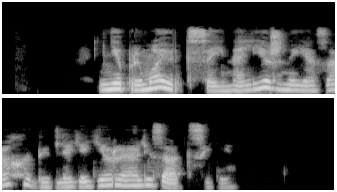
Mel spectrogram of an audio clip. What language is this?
Belarusian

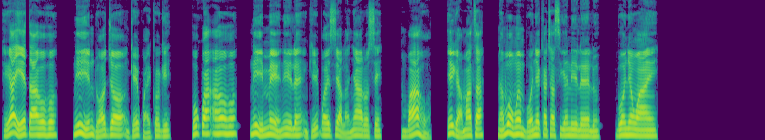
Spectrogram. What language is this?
Igbo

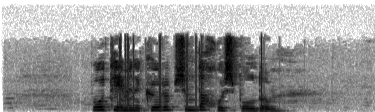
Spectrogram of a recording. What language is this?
Uyghur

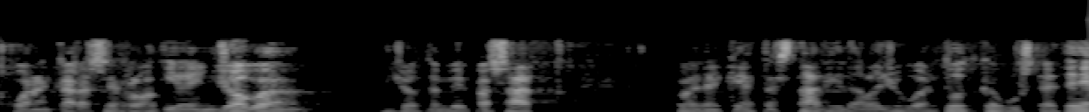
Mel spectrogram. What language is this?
Catalan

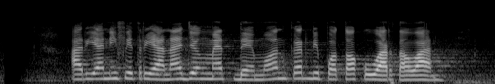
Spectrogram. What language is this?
Sundanese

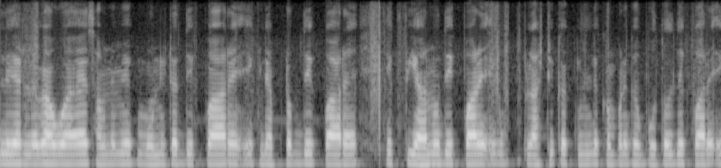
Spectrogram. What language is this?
Hindi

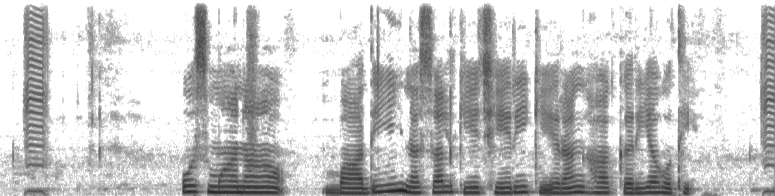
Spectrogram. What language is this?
Chhattisgarhi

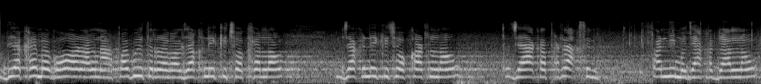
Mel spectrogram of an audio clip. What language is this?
Maithili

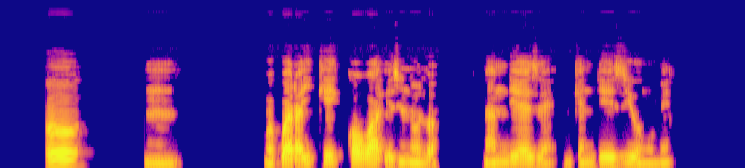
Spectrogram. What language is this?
Igbo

